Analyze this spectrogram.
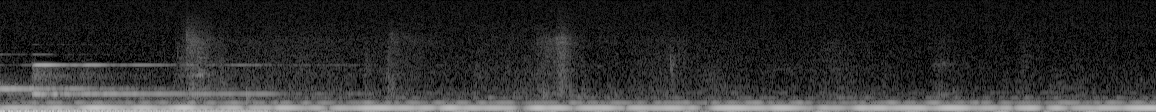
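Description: A low, steady hum whose level wavers slowly. A deeper rumble under it fades out a few seconds in, and a few faint ticks come and go.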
